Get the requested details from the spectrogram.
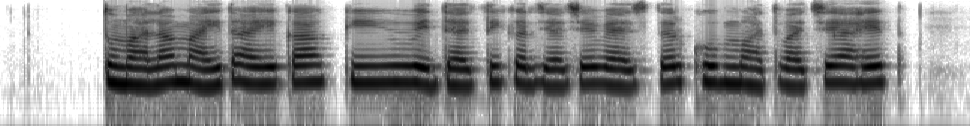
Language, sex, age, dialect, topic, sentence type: Marathi, female, 25-30, Varhadi, banking, statement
